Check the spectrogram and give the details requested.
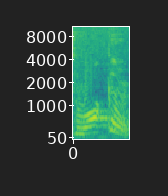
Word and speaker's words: Walker: I said it's not Walker, it's Walker. Walker. Just like walk.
